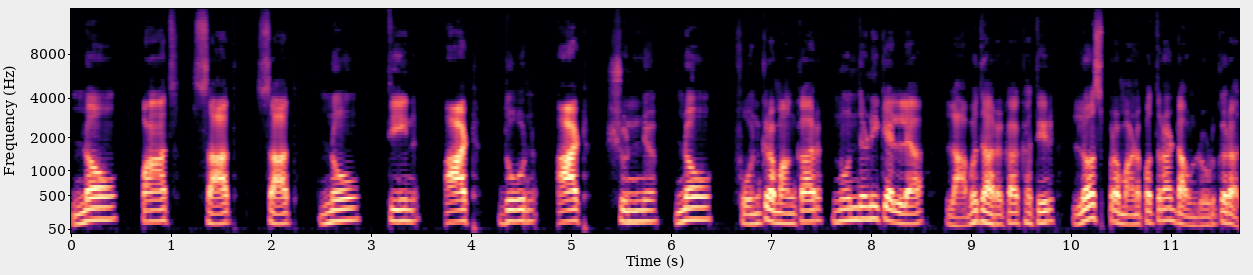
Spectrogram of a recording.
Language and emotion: Goan Konkani, neutral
